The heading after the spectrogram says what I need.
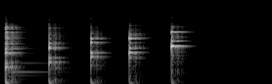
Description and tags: percussive guitar harmonics
Lightly fretting my guitar and striking the strings with the side of my pick
Guitar, sound-effect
